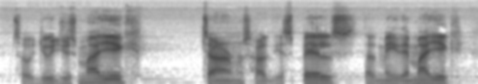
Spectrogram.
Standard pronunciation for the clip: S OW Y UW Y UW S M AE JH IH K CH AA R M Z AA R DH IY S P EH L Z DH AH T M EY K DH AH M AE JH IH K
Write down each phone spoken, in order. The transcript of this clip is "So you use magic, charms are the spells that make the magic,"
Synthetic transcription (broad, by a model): S OW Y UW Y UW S M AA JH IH K CH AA R M S AA R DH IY S P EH L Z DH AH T M EY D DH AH M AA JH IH K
